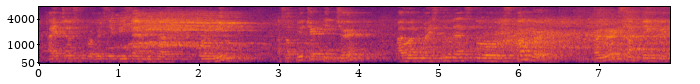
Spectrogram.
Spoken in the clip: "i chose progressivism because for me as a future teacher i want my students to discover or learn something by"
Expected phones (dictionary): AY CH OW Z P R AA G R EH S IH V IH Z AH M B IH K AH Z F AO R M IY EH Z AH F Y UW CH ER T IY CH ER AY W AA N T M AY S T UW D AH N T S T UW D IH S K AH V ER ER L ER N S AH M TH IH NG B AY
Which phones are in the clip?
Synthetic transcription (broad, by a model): AY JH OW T P R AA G R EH S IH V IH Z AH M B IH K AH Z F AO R M IY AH S AH P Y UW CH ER T IY CH ER AY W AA N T M AY S T UW D AH N T S T UW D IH S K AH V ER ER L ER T S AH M T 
